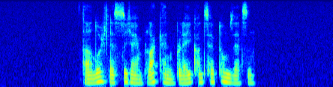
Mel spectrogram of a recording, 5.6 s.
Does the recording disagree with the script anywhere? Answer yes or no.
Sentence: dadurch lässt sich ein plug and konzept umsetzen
yes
